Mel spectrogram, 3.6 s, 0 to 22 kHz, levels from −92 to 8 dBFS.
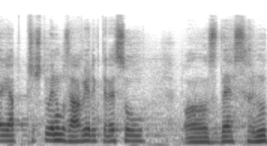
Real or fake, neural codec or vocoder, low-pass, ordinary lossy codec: fake; codec, 44.1 kHz, 2.6 kbps, DAC; 14.4 kHz; MP3, 96 kbps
